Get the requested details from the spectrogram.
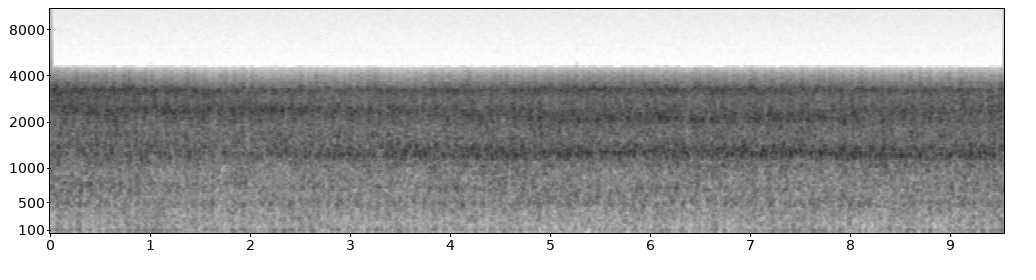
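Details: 2001 Suzuki SV650 N V-twin running with a light, fairly quick clac-clac clacking over the engine note, seeming to come from the rear cylinder; cause unclear.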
